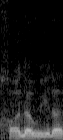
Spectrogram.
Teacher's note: قال وذاك نحو قوله إذا خلو، وإذا خلو إلى شياطينهم، خلو إلى، فأنت لك أن تنقل حركة الهمزة إلى الواو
